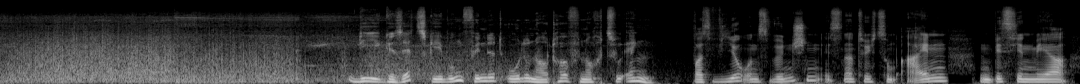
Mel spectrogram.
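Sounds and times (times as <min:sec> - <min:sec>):
delivery drone flying in a dedicated air corridor: 0:00.0 - 0:03.5
speech: 0:03.5 - 0:10.7.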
